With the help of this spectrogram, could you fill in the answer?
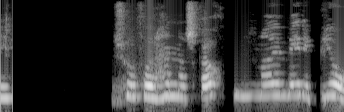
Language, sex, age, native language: Icelandic, female, 14, Icelandic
